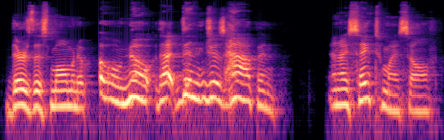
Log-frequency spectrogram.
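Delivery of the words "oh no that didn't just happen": mock dismay. Dropping something valuable, a mock cry of dismay. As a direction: gasp at the breaking thing.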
